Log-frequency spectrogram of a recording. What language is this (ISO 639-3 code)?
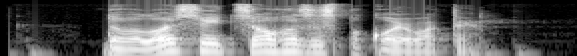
ukr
